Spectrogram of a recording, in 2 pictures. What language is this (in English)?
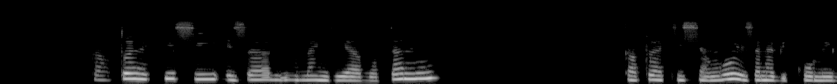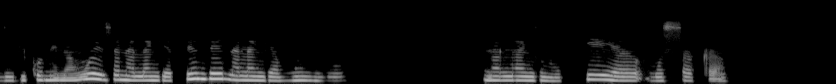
Lingala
